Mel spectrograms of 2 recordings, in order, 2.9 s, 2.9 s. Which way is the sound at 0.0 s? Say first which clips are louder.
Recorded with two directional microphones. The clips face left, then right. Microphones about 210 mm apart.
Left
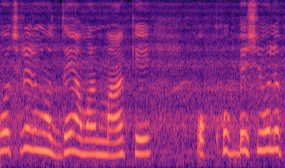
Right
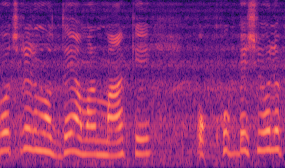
Left 2 dB; 15° left (ahead or behind).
